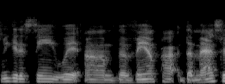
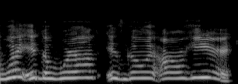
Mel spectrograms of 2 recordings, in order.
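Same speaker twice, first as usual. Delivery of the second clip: high, slow, drawn-out disbelief; hammed-up bewildered outcry, pitched way up; mock astonishment; 12 semitones higher, slower than usual. Acted astonished reaction in retelling.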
